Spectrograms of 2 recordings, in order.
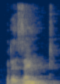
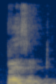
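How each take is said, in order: First: The stress is on the second syllable. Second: The stress is on the first syllable. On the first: It is used as a verb. "Second syllable पे हमने stress देना है" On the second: It is used as a noun, meaning a gift. "एज a noun हम बोलेंगे"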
